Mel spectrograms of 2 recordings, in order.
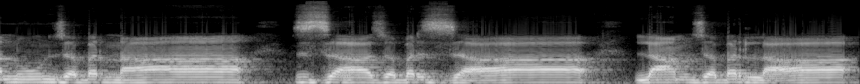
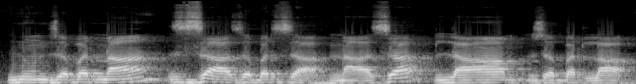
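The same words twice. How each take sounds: First: Drawn-out slow spelling; stretched out, wrong way. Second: Said in the usual way. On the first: Shown as a demonstration. Teacher shows the wrong way to spell, dragging it slowly. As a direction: drag each syllable too long on purpose. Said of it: "ایسے نہیں کرنا". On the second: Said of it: "ایسے نہیں کرنا۔".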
